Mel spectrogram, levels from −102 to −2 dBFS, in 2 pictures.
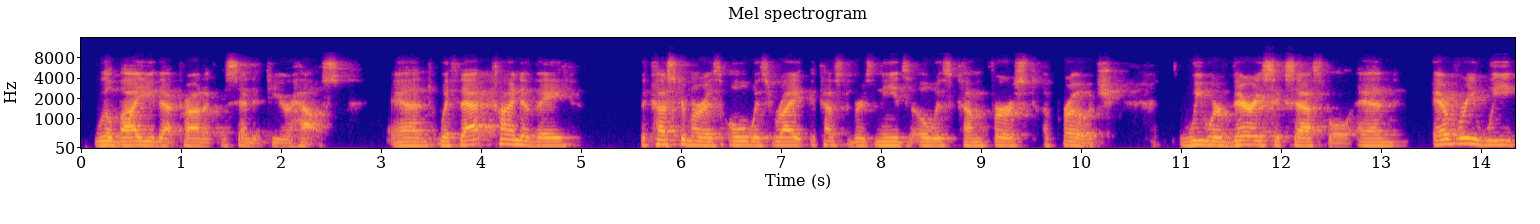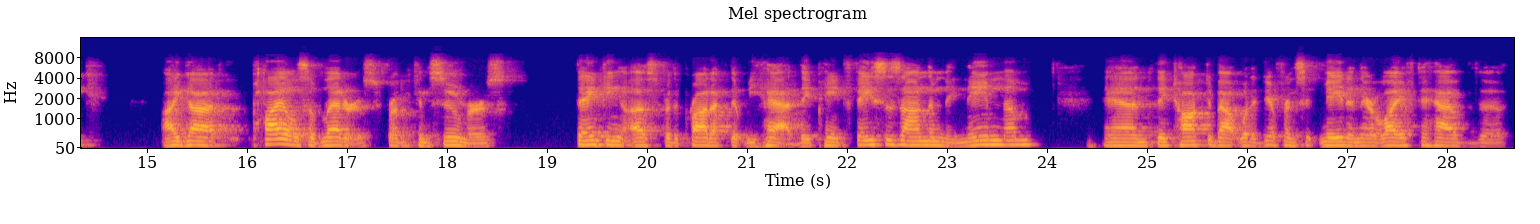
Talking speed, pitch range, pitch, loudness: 155 wpm, 120-135 Hz, 125 Hz, -23 LUFS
